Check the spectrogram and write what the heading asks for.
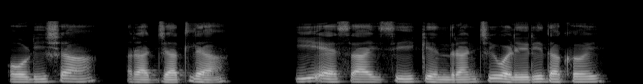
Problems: background sounds at intervals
